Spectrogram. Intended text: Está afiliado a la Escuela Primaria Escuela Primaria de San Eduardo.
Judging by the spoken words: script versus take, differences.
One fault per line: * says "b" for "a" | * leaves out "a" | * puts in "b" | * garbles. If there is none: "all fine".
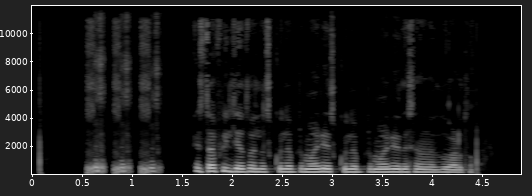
all fine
